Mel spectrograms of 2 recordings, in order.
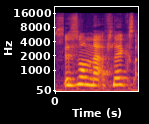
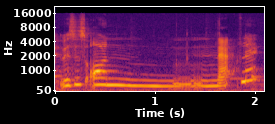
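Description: First: Said in the usual way. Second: Unsure question. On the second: Real, not acted. Telling viewers where to stream it, unsure question. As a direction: ask "This is on Netflix?" as if checking. Unsure, checks herself, then restates.

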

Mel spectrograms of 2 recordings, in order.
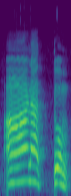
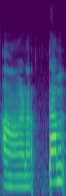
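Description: First: ആണത്വം with a "thw" ending; wrong pronunciation. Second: ആണത്തം slowly with a doubled t; correct pronunciation. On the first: Teacher showing the form to avoid, "thwam" in ആണത്വം. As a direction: say ആണത്വം as "aanathwam". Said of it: "എന്നല്ല". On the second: Teacher correcting learners, slow doubled t in ആണത്തം. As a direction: say ആണത്തം as "aanath-tham". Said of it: "എന്നാണ്". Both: Shown as a demonstration.

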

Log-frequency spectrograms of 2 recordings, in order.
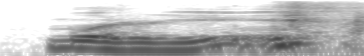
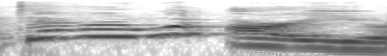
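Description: First: "what are you" at normal pitch, rising at the end; question thrown back. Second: High-pitched "what are you", falling at the end; acted questioning. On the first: Retold or imitated. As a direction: turn the question back on the asker. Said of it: "he answered a question with a question". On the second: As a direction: demand an answer, pitched way up. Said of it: "She's like".

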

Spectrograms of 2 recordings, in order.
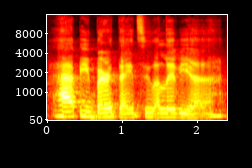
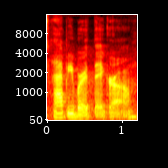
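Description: First: Louder, slow "Happy birthday to Olivia"; loud birthday wish. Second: Said in the usual way. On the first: Real, not acted. Birthday shoutout, loud take.

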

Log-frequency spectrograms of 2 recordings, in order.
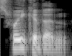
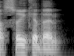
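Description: First: Suikoden opening on a single "swee" syllable; Suikoden as Swee-koden. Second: Suikoden opening with "soo" before the k; Suikoden as Soo-ee-koden. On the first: Co-host offers one way to say the game title, Suikoden as Swee-koden. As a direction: say Suikoden with SW run together. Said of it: "Do you pronounce it". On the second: Co-host offers the other way to say the title, Suikoden as Soo-ee-koden. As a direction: say Suikoden like Japanese suika. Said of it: "Do you pronounce it Suikoden or Suikoden". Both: Shown as a demonstration.

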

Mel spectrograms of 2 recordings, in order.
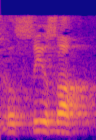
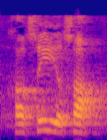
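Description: First: خصيصة said as khisīsa, short i at the start, slowly; the mistaken خصيصة, drawn out to flag it; the wrong way to say خصيصة; wrong pronunciation. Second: خصيصة said as khaṣīṣa, long ī in the middle; the right way to say خصيصة; correct pronunciation. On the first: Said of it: "مش". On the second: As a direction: say خصيصة with a clear long ee sound. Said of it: "مفرد خصائص". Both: Shown as a demonstration.

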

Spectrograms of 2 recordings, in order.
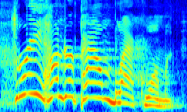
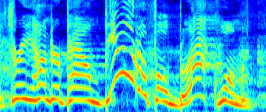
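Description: First: Said in the usual way. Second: "beautiful" leaned on as the added correction; "beautiful" stressed as a pointed amendment. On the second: Shown as a demonstration. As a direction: correct yourself and hit "beautiful".

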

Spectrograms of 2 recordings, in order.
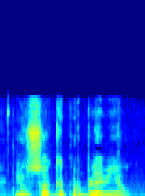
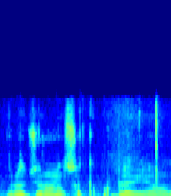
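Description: First: Said in the usual way. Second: Much softer hushed repeat. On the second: Real, not acted. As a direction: drop your voice right down. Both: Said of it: "La gente sta passando".

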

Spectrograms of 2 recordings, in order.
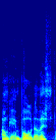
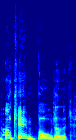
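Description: First: Said in the usual way. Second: Laughing through the repeated complaint; a laughing, amused repeat. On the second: Real, not acted. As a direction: chuckle it out.

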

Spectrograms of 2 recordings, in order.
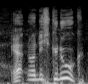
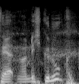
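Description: First: "genug" hoch und laut wiederholt; high dramatic repeat. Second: Said in the usual way. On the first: Shown as a demonstration. (hoch und dramatisch wiederholt)

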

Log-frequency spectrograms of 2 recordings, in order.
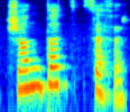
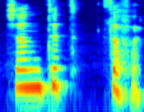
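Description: First: شنطة as shantat before سفر; standard Arabic T. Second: شنطة as shantit before سفر; short i before the T of شنطة; Lebanese kasra ending. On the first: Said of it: "You will pronounce the T". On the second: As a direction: shantit safar. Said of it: "the fatha becomes a kasra". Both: Shown as a demonstration.

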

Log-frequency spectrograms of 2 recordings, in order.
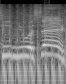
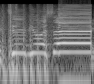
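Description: First: Chanted, loud, high cheer; chanted, cheer it out like at a match; chanted, rally cry; excited chant. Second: Much higher, louder, slow stadium chant; full stadium cheer; drawn-out cheer. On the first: Chanting during a victory moment. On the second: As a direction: belt it out, stretching every word. Repeats the chant, bigger. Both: Real, not acted.

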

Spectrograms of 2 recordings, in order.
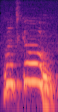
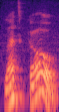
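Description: First: Very high honking goose voice; squeaky, high-pitched goose honk. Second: Slightly higher, louder mock quack voice; lightly voiced quacking duck. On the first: Acted. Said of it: "honked Goosey Lucy". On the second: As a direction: chirp it out like an eager duck. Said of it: "quacked Ducky Lucky".

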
